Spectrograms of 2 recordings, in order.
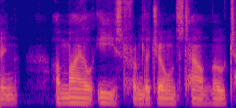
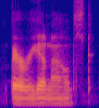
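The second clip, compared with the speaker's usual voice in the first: plain reading voice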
